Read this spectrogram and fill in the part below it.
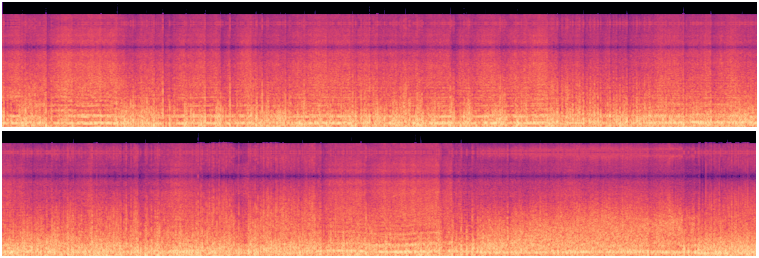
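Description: Drone propellers whine and buzz loudly close by.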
